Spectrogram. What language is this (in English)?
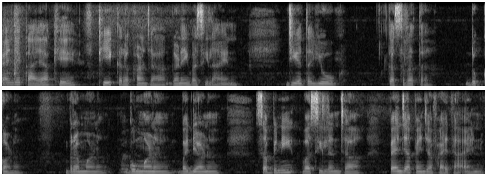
Sindhi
